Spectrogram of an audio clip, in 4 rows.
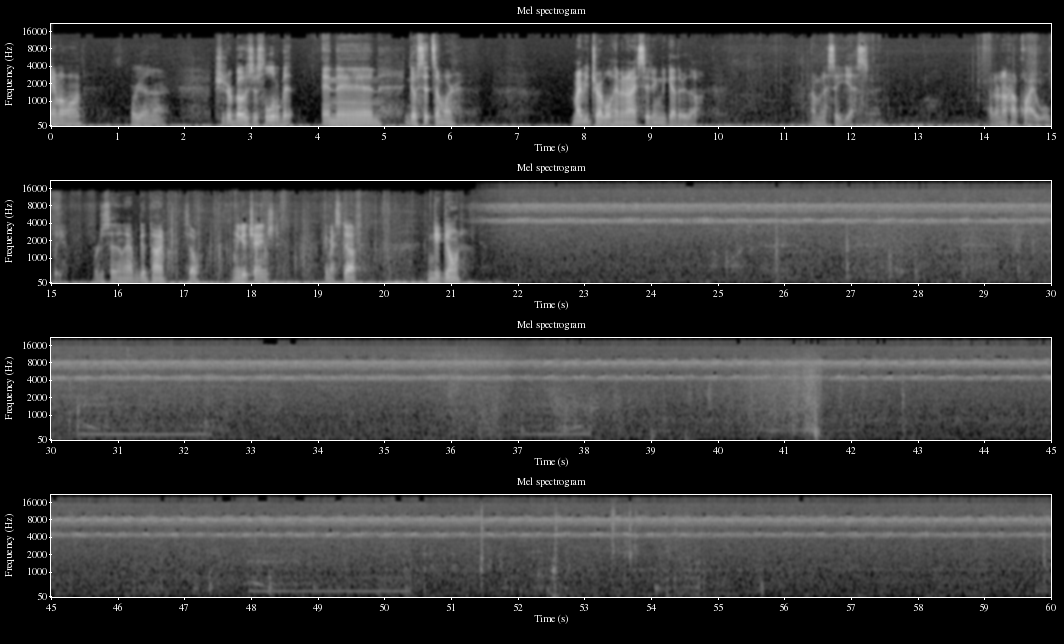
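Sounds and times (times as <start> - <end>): insects chirring: 21.4 - 41.0, 41.6 - 60.0
faint low hum: 27.2 - 33.8, 35.8 - 39.3, 47.8 - 50.8.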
